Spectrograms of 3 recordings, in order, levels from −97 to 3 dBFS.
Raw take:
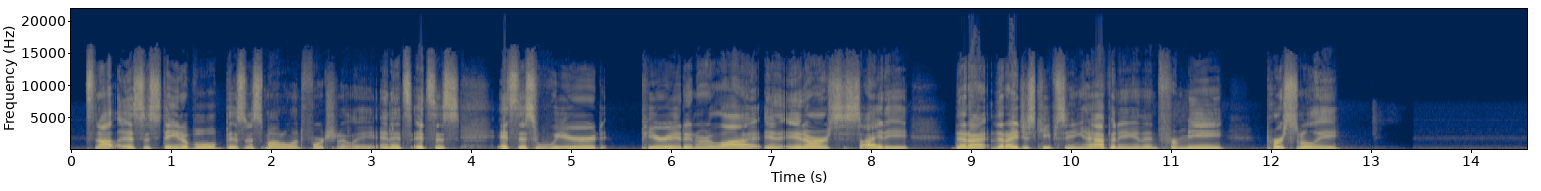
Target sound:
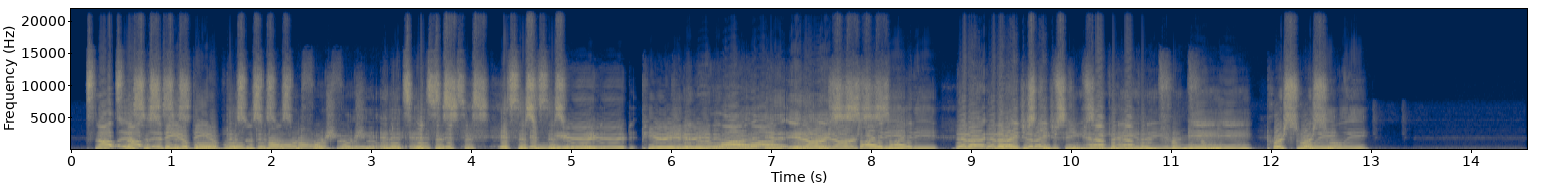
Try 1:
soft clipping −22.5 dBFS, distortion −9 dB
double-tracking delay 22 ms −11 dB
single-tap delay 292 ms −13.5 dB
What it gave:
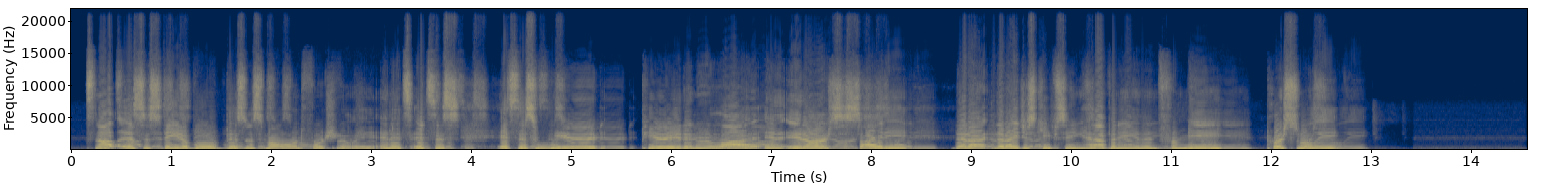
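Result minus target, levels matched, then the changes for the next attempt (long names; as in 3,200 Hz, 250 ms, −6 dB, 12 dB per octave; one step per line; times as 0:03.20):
echo-to-direct −10.5 dB
change: single-tap delay 292 ms −3 dB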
